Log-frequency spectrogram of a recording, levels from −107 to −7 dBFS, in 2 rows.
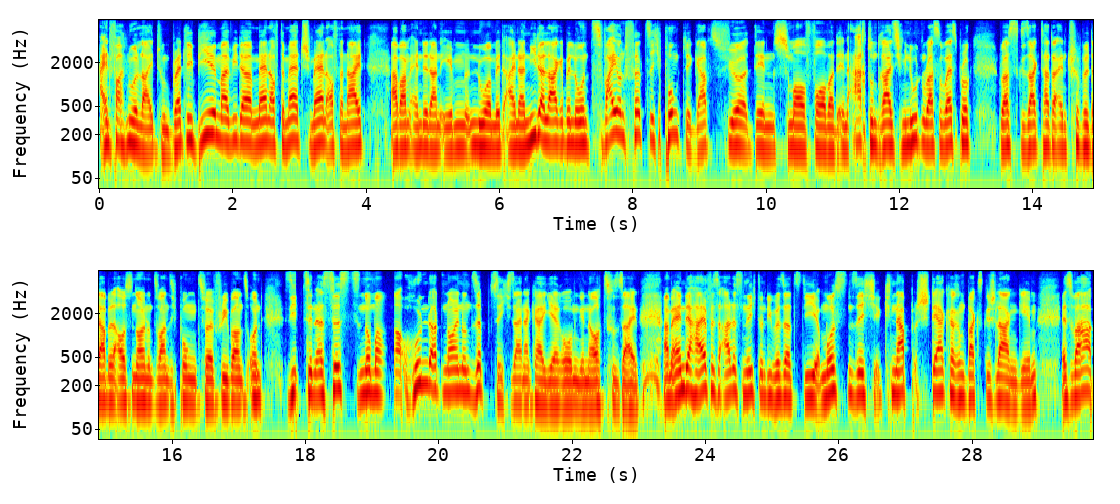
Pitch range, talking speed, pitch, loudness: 130-155 Hz, 160 wpm, 140 Hz, -21 LUFS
